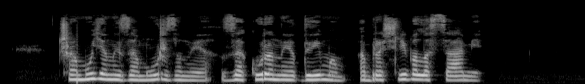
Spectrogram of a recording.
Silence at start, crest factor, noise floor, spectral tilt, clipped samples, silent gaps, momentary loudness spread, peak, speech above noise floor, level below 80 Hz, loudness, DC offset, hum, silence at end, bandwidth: 0.6 s; 16 dB; -67 dBFS; -4.5 dB/octave; under 0.1%; none; 8 LU; -4 dBFS; 48 dB; -64 dBFS; -20 LUFS; under 0.1%; none; 1.05 s; 11.5 kHz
